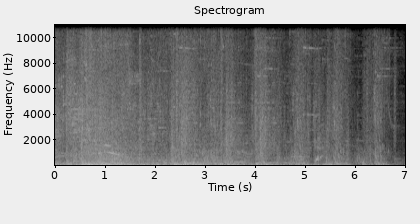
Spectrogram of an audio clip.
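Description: Game spell effects whoosh and clash in a busy fight.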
